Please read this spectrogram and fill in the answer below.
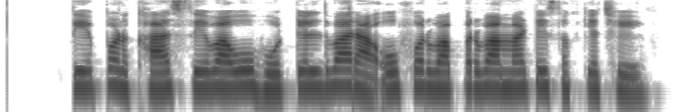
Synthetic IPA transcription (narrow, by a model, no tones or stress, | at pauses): t̪epəɳkʰasːeʋaoɦoʈeld̪ʋaɾaʔɔfəɾʋapəɾʋamaʈeʃəkjət͡ʃʰe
